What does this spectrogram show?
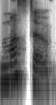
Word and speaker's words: must have: Might have, must have, right? As for writing, again, they can write this way yeah, or they can write all the word have, but we pronounce it always short.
